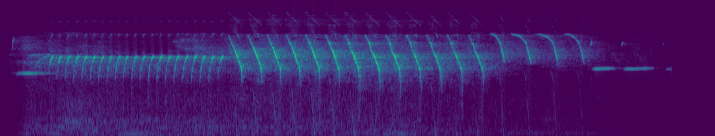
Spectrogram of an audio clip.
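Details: Caged Atlantic canary in full long-rolling song, used as a tutor for other canaries or to prompt quiet ones: a fast buzzy trill of rapid repeated notes that shifts into sweeping rising-falling notes, ending with a brief whistle.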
